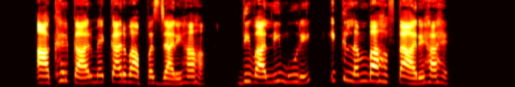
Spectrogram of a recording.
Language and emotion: Punjabi, happy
